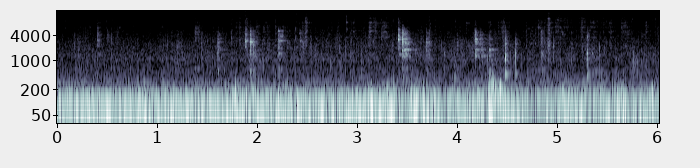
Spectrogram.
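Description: Harness and trace chains of a pair of heavy horses hitched to a horse-drawn plough clinking irregularly as the horses shift in place, over a steady low rumble.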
